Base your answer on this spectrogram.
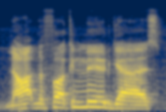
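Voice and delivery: annoyed warning. Retold or imitated. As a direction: call it out sharply through the door. Warning friends at shower door.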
